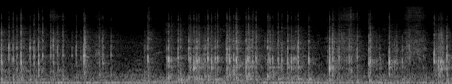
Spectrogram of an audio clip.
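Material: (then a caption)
Cardboard. Fingertips and nails tap rapidly on the sides and top of a small, hollow, printed cardboard multivitamin box. The taps are light, dry and papery, each ending almost instantly, over a steady low hum.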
